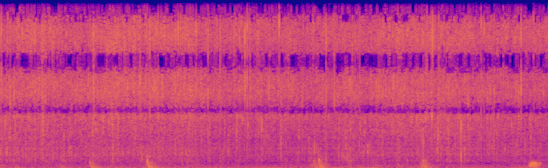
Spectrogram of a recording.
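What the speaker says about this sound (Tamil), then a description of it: "நல்லா வதக்கி விட்டுக்கோங்க. பீர்க்கங்காய் சுருண்டு வரணும்." Ridge gourd sautéing in a pan for a thuvaiyal side dish, a steady close sizzle with a spoon scraping and stirring at irregular intervals and no talking.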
